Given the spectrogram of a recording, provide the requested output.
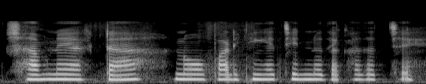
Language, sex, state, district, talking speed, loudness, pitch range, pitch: Bengali, female, West Bengal, Cooch Behar, 100 wpm, -18 LUFS, 230-235 Hz, 230 Hz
